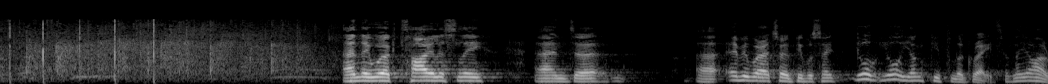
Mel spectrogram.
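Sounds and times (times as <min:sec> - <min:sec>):
audience clapping for teenagers: 0:00.0 - 0:03.6
speech: 0:03.4 - 0:06.3, 0:07.0 - 0:10.4.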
